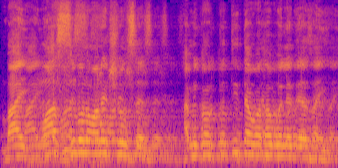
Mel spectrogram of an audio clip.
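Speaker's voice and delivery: normal talking voice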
